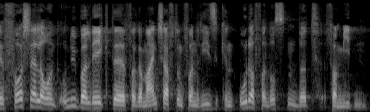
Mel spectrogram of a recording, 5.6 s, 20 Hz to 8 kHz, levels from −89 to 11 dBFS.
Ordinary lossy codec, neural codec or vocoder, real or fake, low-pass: none; none; real; 7.2 kHz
